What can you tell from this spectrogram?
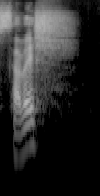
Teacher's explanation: Se ha palatalizado la S y ha caído la propia vocal palatal del diptongo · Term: Se palataliza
